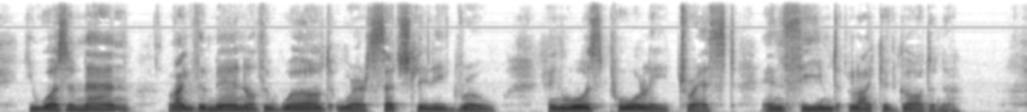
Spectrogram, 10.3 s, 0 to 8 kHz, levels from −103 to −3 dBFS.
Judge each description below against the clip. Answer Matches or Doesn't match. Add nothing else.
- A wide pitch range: Doesn't match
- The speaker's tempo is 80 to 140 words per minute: Matches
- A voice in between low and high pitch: Matches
